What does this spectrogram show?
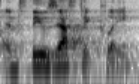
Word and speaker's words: enthusiastically: Khi mà mình đọc, mình đừng có đọc là cồ ly nha, mình đọc là enthusiastically.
